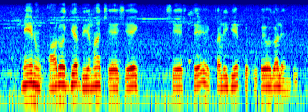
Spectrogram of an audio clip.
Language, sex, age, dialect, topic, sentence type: Telugu, male, 18-24, Central/Coastal, banking, question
